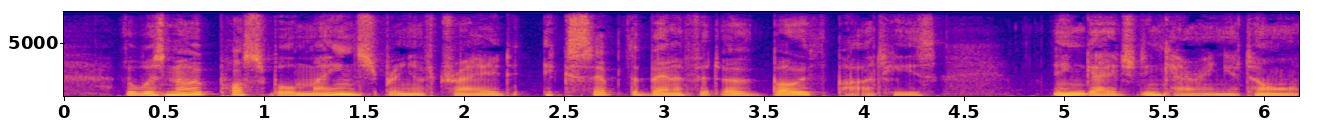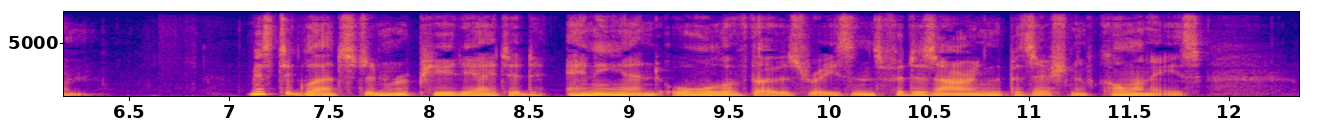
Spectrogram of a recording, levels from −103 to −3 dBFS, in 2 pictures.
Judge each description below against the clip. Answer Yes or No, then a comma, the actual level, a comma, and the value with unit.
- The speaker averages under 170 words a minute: Yes, average, 160 wpm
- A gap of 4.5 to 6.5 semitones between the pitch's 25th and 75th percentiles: Yes, average, 5.0 semitones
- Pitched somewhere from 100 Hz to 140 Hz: Yes, low, 135 Hz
